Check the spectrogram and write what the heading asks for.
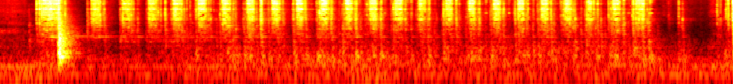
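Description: Hand ratchet wrench clicking steadily, about five clicks a second, as it runs a nut onto the bolt holding the new strut to the steering knuckle. The nut is being snugged, not yet torqued. A single metal clank comes just under a second in.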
